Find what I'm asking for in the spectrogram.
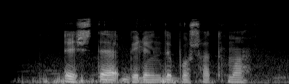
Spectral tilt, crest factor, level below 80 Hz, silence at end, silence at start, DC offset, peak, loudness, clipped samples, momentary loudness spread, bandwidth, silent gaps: -5.5 dB/octave; 20 dB; -48 dBFS; 0 s; 0.3 s; under 0.1%; -8 dBFS; -26 LUFS; under 0.1%; 14 LU; 9.2 kHz; none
